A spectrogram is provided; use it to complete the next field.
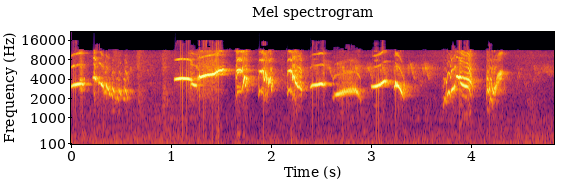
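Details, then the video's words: Oriental magpie-robin fighting song: a continuous string of loud, varied whistled notes, slurred up and down, delivered in quick succession. "Tiếng than mồi hót đấu"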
